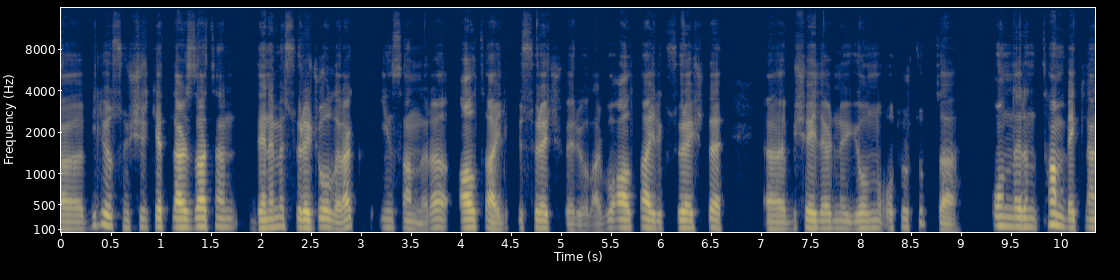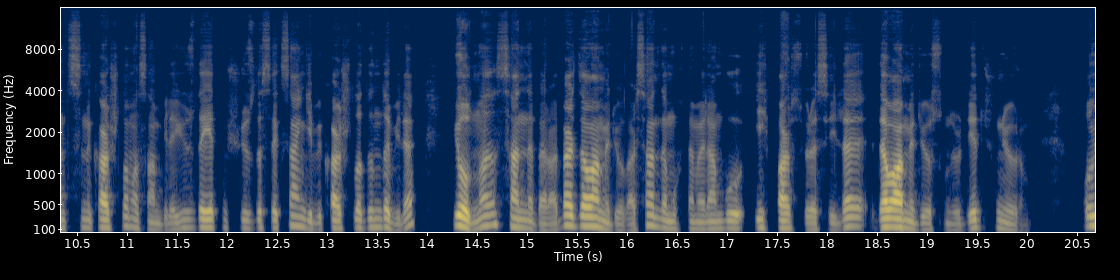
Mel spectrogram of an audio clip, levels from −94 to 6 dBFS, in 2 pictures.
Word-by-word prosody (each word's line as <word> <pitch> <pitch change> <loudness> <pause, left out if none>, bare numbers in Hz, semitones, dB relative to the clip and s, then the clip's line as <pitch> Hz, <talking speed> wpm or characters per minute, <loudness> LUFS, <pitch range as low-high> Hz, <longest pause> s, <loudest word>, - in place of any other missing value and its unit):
ııı, 110 -1 -3
biliyorsun 160 -5 -2
şirketler 135 +1 +3
zaten 140 0 +2
deneme 135 +5 0
süreci 130 0 +2
olarak 135 0 0 0.2
insanlara 125 -1 -5
6 130 0 +4
aylık 105 +3 0
bir - - -11
süreç 125 0 -2
veriyorlar. 90 +1 -11
Bu 130 +1 -4
6 125 -1 +4
aylık 120 -3 +1
süreçte, 125 -2 0 0.5
ııı, 110 0 -3
bir - - -16
şeylerini 120 -2 -1
yolunu 120 +1 -4
oturtup 130 +10 -13
da 90 -2 -2 0.3
onların 145 -3 0
tam 175 -3 +5
beklentisini 130 0 -5
karşılamasan 130 - -3
bile 100 0 -13
%70, 130 +1 -2
%80 130 +5 -8
gibi 105 -3 -9
karşıladığında 130 0 -3
bile 95 - -6 0.4
yoluna 155 - +6
senle 135 - -3
beraber 100 - 0
devam 150 -5 +6
ediyorlar. 95 -1 -12
Sen 160 - -4
de - - -4
muhtemelen 115 +1 -8
bu 120 -1 -2
ihbar 120 -2 0
süresiyle 105 +9 -6
devam 135 -3 +10
ediyorsundur, 95 -2 -12
diye 125 +2 -3
düşünüyorum. 100 -10 -13 0.5
O 155 +1 +2
125 Hz, 140 wpm, -25 LUFS, 110-135 Hz, 0.5 s, devam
